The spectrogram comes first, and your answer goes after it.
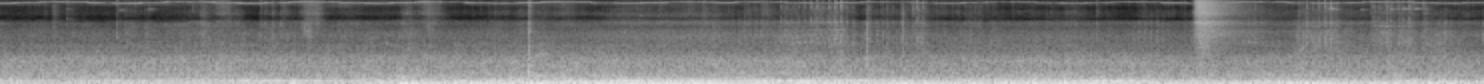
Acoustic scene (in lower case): bus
